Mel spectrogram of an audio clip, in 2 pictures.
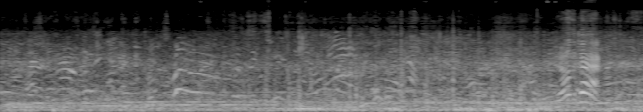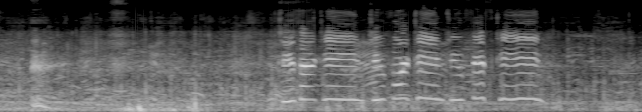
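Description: A crowd of spectators chats outdoors in the distance.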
